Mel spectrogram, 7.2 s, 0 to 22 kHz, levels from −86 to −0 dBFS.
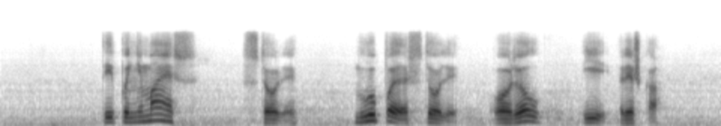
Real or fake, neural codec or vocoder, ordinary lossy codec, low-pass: fake; codec, 16 kHz, 0.7 kbps, FocalCodec; none; none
